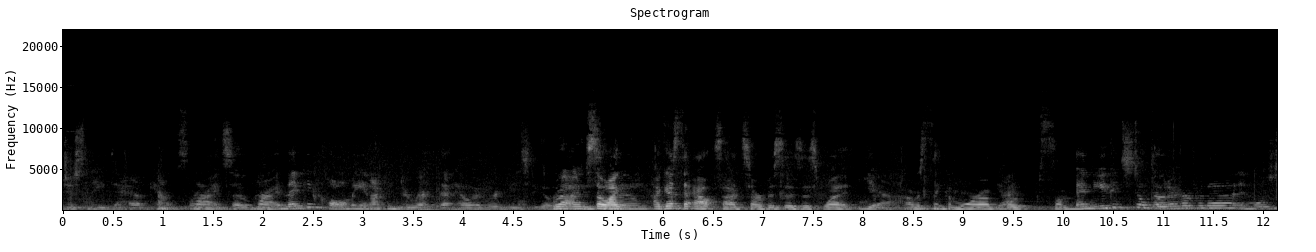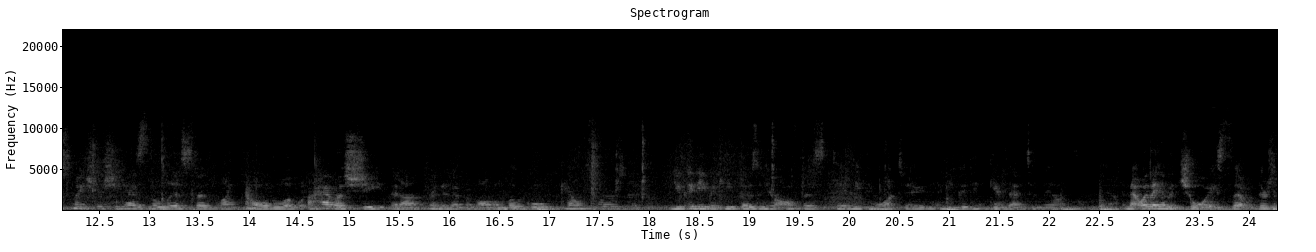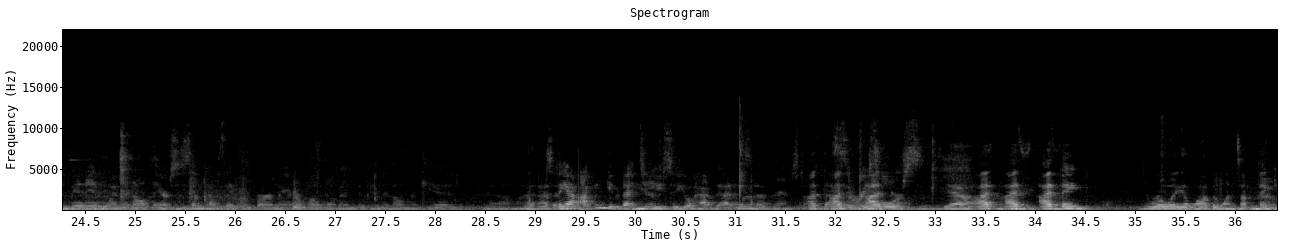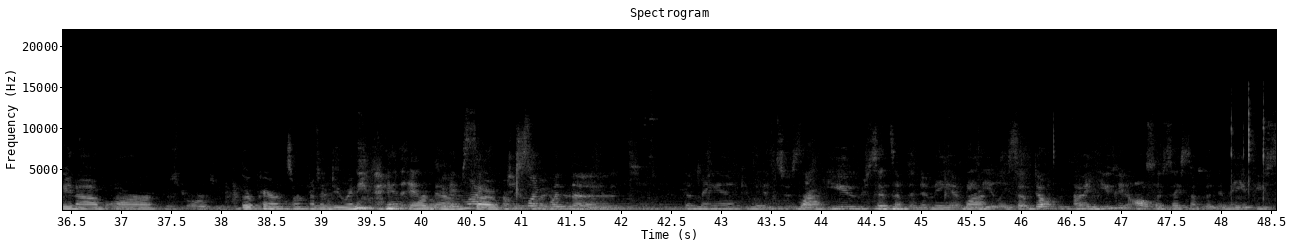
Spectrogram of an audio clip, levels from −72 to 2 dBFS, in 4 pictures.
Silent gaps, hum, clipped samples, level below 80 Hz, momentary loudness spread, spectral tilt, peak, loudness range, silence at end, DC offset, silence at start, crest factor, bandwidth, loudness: none; none; under 0.1%; -60 dBFS; 13 LU; -6 dB/octave; -8 dBFS; 9 LU; 0 s; under 0.1%; 0 s; 24 dB; 13.5 kHz; -32 LUFS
